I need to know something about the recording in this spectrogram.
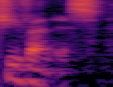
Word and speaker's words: Juventus: um on loan from juventus that's no no you didn't mishear me you ventus spelt with a j by the way it's a little bit silent but it's juventus let me take you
